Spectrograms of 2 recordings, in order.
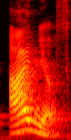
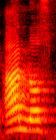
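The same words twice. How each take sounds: First: Años said with ñ, "AH-nyos"; correct ñ pronunciation. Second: Años said as plain "anos", an ordinary n instead of ñ; wrong pronunciation. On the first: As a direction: say años with a clear palatal ñ, "AH-nyos". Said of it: "with the accent there". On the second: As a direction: mispronounce años as "AH-nos" with no ñ sound. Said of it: "Don't say años because that means anuses". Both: Shown as a demonstration.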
